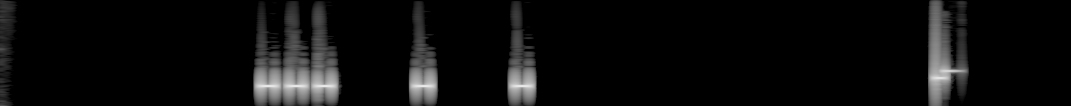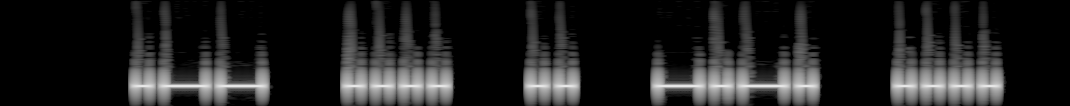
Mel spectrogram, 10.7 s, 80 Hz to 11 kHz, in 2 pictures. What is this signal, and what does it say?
Morse code, heard as a keyed tone, about 17 wpm, spaced as for 12 wpm, 700 Hz. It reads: SEE WHICH
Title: 2x Character Spacing - Top 100 Words - 17wpm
